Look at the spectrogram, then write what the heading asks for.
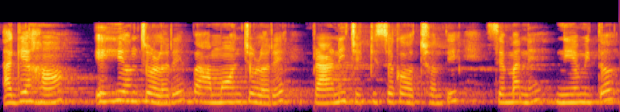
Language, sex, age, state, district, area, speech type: Odia, female, 30-45, Odisha, Dhenkanal, rural, spontaneous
